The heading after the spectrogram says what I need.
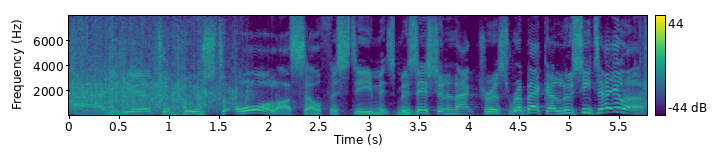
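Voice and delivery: upbeat TV panel-show introduction; show host announcer. Acted. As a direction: lift each guest's name for applause.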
